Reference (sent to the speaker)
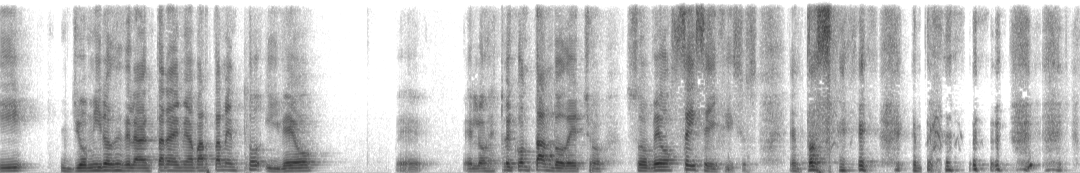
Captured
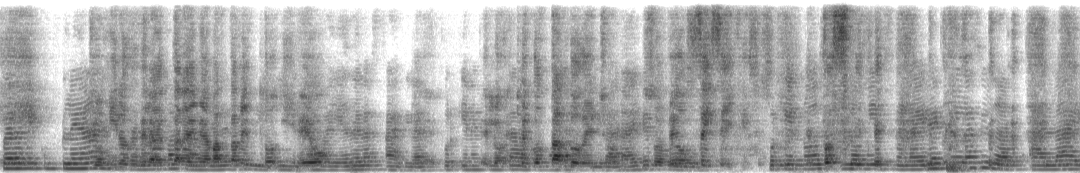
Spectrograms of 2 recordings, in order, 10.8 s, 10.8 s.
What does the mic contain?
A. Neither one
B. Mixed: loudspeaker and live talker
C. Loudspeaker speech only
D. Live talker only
B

